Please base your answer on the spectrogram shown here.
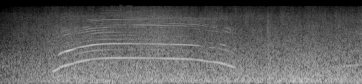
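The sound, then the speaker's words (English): An ocean wave rushes up a beach as the tide comes in and washes over a sandcastle: a steady, full rushing roar that swells early on, topped by a high, gliding whistle-like tone that rises, holds and then sinks slightly. “That wave completely destroyed your sandcastle.”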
